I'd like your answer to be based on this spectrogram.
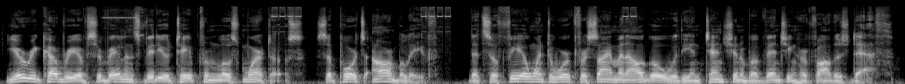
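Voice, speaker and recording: A man playing a formal, authoritative spy agency briefer, reading a measured scripted mission briefing. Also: on the low side, darkish tone, close to an everyday voice. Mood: official, grave. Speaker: mission briefing narrator in a video game.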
